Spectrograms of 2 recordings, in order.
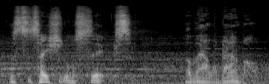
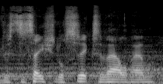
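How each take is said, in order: First: The phrase is said at a slow pace. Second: The phrase is said at a quick pace. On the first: The speaker calls it right. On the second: The speaker calls it wrong.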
